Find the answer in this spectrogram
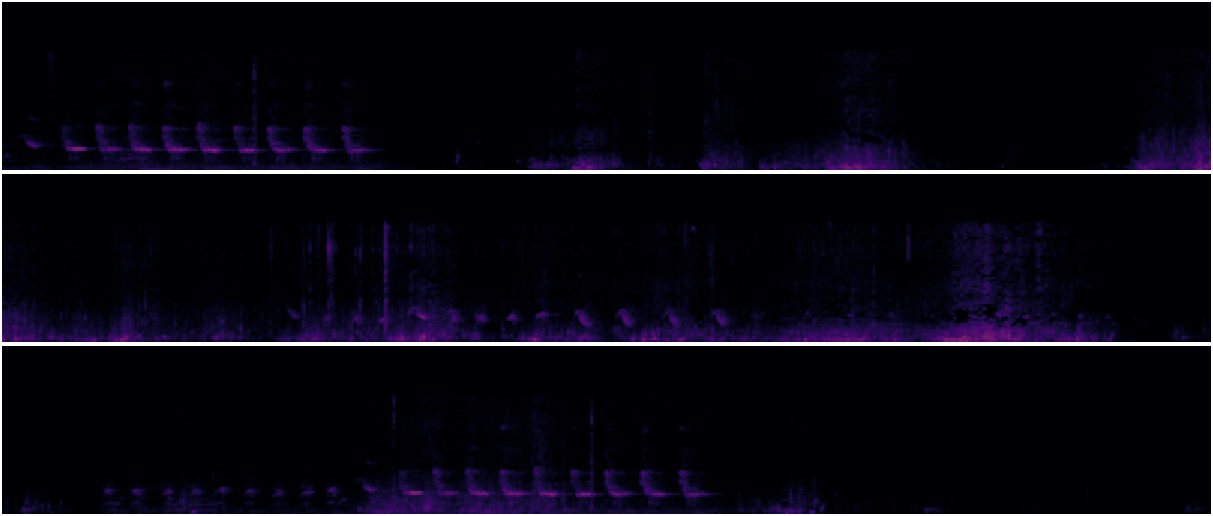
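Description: A bird calling in fast trills of sharp high notes, twice, near the start and again near the end, with louder stretches of noise in between.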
